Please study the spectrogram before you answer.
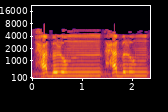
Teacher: hablun sözü undu, amma nı itir, çevrilir mimə · Term: İdğam məlğunla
